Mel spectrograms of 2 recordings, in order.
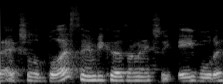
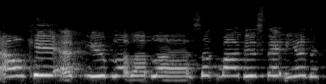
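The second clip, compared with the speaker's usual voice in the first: defiant brush-off; 11 semitones higher than usual. Retold or imitated. Answering people calling her names, high defiant brush-off. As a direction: toss it off like you couldn't care less. Defiant reply to online insults.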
